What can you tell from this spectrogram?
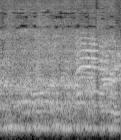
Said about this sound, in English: A good-sized crowd here tonight.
